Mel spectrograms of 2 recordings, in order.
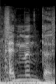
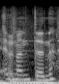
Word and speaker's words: Edmonton: L'équipe de Floride remporte la Coupe Stanley au détriment des Edmonton Oilers, ça se dit comme ça ? – Edmonton. – Ah oui, Edmonton.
